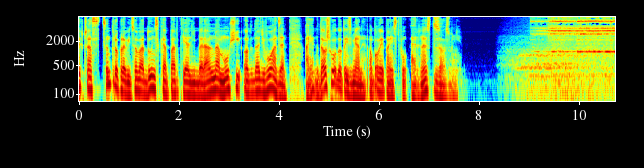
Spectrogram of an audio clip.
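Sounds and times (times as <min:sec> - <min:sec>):
speech: 0:00.0 - 0:07.7
handbell rung to open polling stations in Denmark: 0:09.0 - 0:10.7.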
